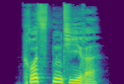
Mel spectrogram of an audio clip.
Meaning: nominative/accusative/genitive plural of Krustentier
- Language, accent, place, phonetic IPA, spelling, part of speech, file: German, Germany, Berlin, [ˈkʁʊstn̩ˌtiːʁə], Krustentiere, noun, De-Krustentiere.ogg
